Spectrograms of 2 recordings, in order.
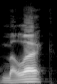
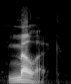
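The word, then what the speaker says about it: מֶלֶךְ: stress unless marked otherwise and this is a first syllable stress word so not Malec but Melek Melek Eretz has first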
